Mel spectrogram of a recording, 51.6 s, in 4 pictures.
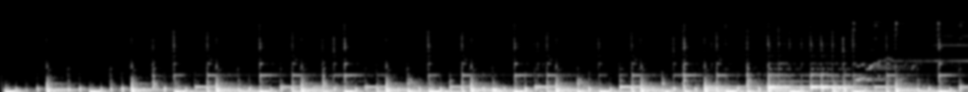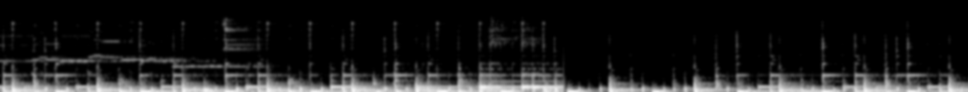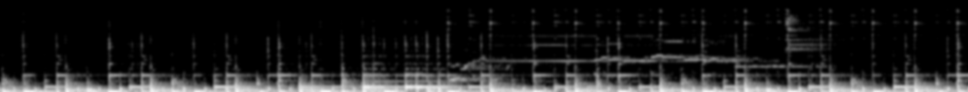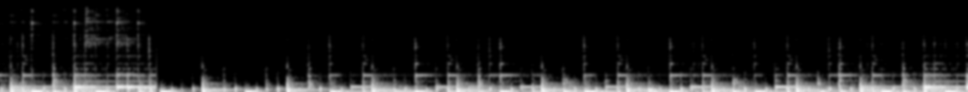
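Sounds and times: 
tablas: 0.0s - 51.6s.

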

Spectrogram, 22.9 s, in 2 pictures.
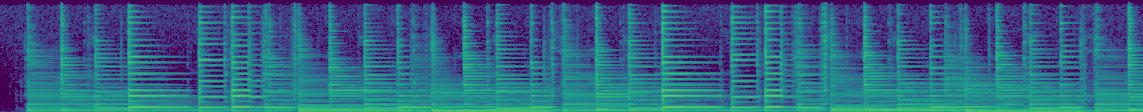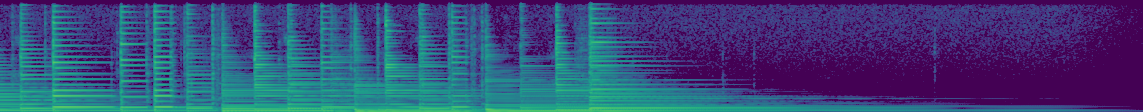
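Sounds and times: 
classical guitar through SPL Channel One MKIII with compression and EQ: 0.0s - 22.8s.

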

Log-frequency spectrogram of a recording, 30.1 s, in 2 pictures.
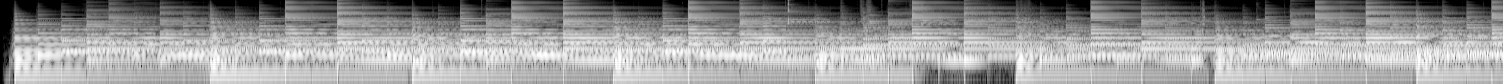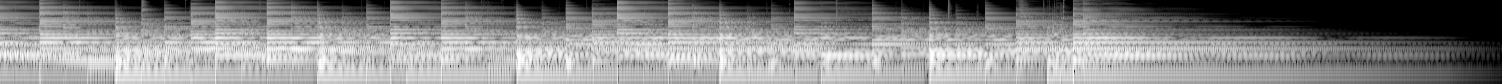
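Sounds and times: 
clean guitar picking line: 0.0s - 29.6s.

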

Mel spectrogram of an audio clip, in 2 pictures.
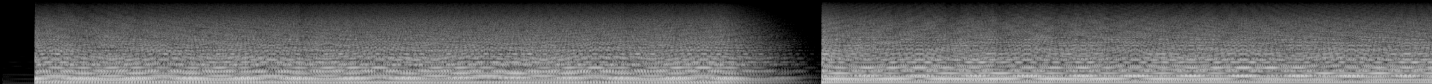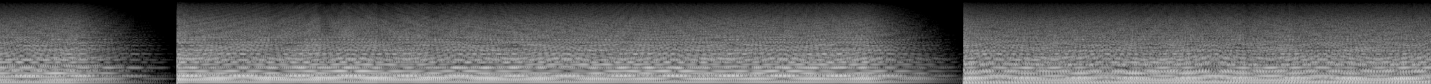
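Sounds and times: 
Boss CE-300 chorus effect: 0.4s - 28.6s.

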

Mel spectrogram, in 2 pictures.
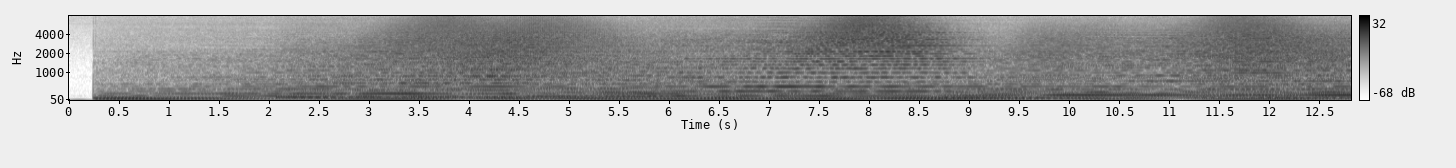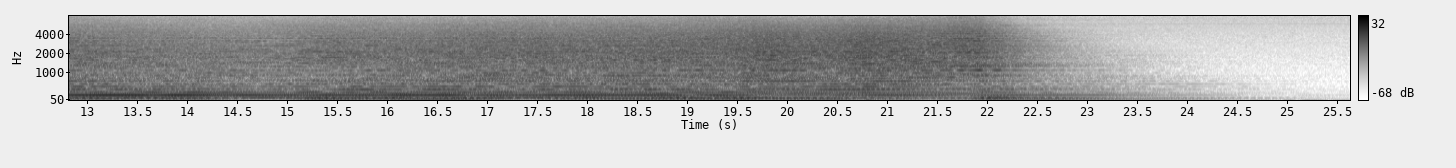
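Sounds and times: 
synth pad: 0.2s - 24.6s.

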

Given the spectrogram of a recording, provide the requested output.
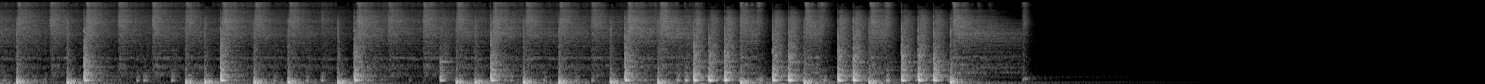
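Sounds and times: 
dual hi-hat: 0.0s - 10.3s.

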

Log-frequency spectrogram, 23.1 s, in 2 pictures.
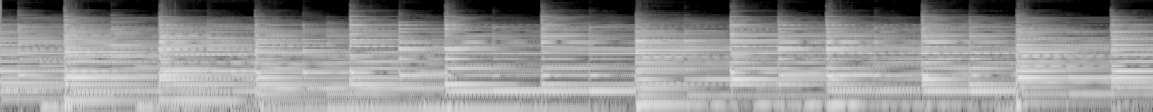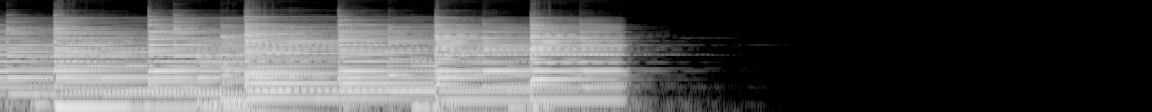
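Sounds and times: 
studio grand piano ballad: 0.0s - 18.1s.

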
